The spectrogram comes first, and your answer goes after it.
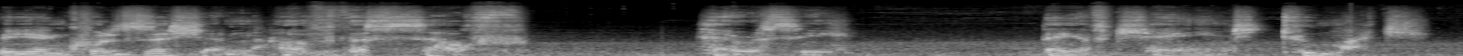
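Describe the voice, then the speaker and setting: A man's put-on character voice at a very slow pace, with long, frequent pauses. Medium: video game. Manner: proud, imperious.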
